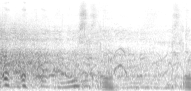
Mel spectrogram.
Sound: laughing

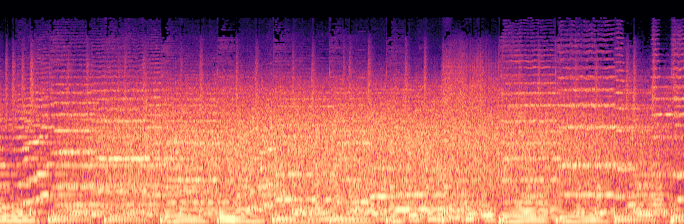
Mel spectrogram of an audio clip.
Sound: audience applauding; slow waltz music

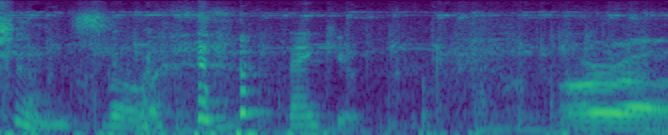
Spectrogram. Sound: laughs

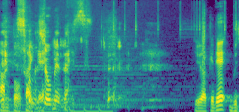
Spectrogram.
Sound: laughing

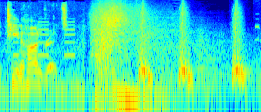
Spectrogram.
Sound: beeping; intense music

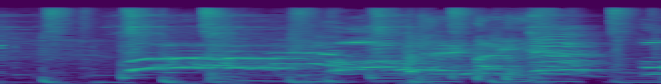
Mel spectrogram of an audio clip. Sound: dad shrieking

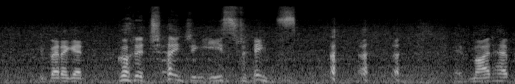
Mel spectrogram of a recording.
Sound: laughing

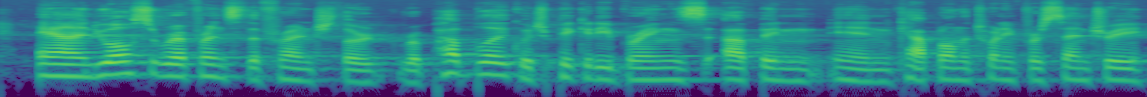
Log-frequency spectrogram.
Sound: none

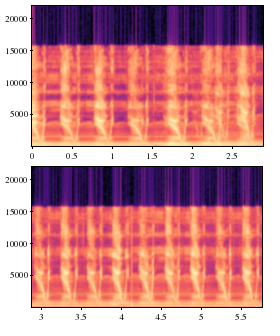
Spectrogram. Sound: conveyor sound

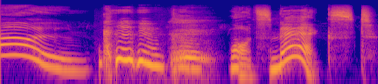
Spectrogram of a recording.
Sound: giggles

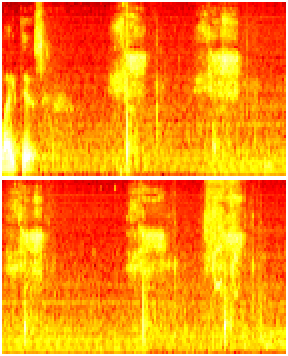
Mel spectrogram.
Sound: hissing and popping

